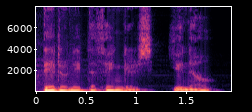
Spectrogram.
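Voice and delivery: low, menacing creature's line; malicious. A narrator's reading. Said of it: "he said maliciously".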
